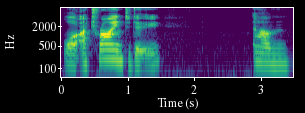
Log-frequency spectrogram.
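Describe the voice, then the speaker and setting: A woman with a low voice narrates her video game playthrough casually. She thinks aloud, reflective, and reads dialogue choices in character. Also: very slow, sharp tone. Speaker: gaming YouTuber. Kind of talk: casual let's-play commentary, reading dialogue options aloud.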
